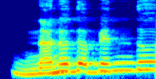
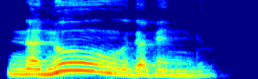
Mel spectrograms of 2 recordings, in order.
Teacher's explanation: न को बड़ी उ की मात्रा है इसलिए न का उच्चारण दीर्घ करना है लंबा करना है ननद बिंदु नहीं ननुद बिंदु न पर जोर देते हुए उच्चारण को थोड़ा लंबा करना है तो दीर्घ उ बड़ी उ की मात्रा का उच्चारण स्पष्ट हो जाएगा। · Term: दीर्घ ऊ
